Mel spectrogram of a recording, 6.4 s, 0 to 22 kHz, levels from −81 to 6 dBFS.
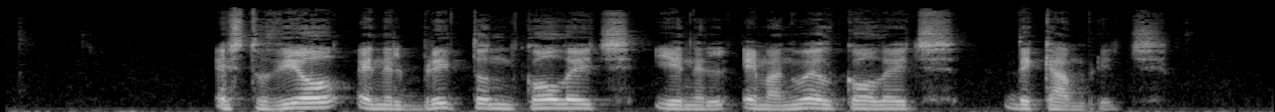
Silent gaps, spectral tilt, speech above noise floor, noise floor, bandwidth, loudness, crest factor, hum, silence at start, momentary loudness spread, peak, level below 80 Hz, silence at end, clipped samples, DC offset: none; -4.5 dB/octave; 32 dB; -52 dBFS; 16.5 kHz; -19 LUFS; 20 dB; none; 0.65 s; 14 LU; -2 dBFS; -52 dBFS; 0.55 s; under 0.1%; under 0.1%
